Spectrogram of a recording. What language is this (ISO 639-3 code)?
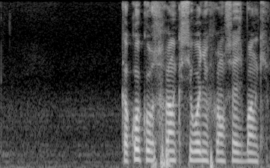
rus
